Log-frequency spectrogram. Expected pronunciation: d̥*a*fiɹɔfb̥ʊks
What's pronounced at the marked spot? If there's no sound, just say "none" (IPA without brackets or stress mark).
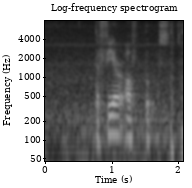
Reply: ə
